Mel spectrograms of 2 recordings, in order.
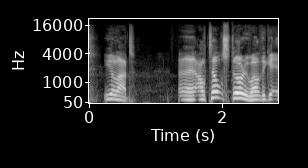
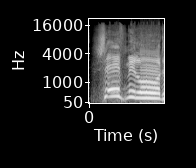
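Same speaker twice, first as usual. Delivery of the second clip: desperate yell, higher and much louder; 6 semitones higher, 11 dB louder, much slower than usual. Acted. Sinking Peter yelling to Jesus for rescue, desperate and loud. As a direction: scream for help while sinking. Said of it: "I yelled at top of my voice".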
